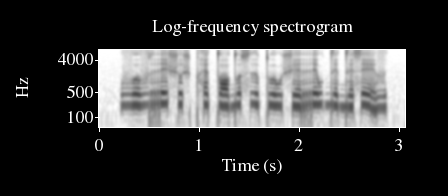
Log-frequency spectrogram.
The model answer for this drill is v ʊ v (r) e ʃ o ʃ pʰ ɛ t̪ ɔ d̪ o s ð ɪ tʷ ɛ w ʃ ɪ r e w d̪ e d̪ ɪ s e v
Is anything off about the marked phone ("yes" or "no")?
no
